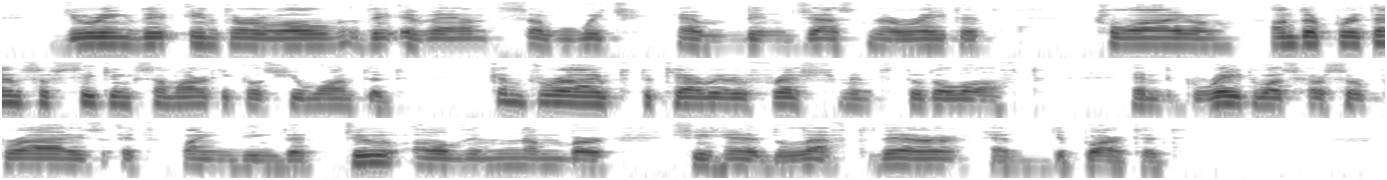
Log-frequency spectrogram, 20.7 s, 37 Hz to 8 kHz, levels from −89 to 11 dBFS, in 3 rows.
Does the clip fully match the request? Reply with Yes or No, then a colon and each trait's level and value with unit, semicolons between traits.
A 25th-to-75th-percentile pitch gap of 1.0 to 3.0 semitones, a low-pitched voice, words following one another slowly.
Yes: narrow, 2.6 semitones; low, 125 Hz; slow, 130 wpm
